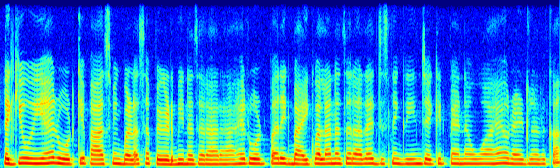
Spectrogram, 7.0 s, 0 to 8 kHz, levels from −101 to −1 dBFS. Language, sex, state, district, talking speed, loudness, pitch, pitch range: Hindi, female, Bihar, Katihar, 310 wpm, -16 LUFS, 225 Hz, 215-235 Hz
